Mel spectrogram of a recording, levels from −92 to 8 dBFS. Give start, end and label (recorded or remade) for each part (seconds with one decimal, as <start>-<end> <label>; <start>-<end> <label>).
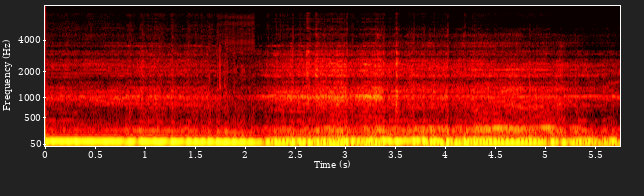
0.0-0.8 remade; 0.8-4.3 recorded; 4.3-5.8 remade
